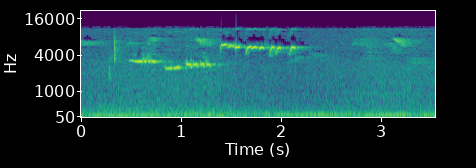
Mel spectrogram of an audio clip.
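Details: On Mount Songgo Langit a Snowy-browed flycatcher sings quick, high, sweet notes: a few lower whistles, then a rapid rattle-like string of very high, even notes, before fainter notes fade out.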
